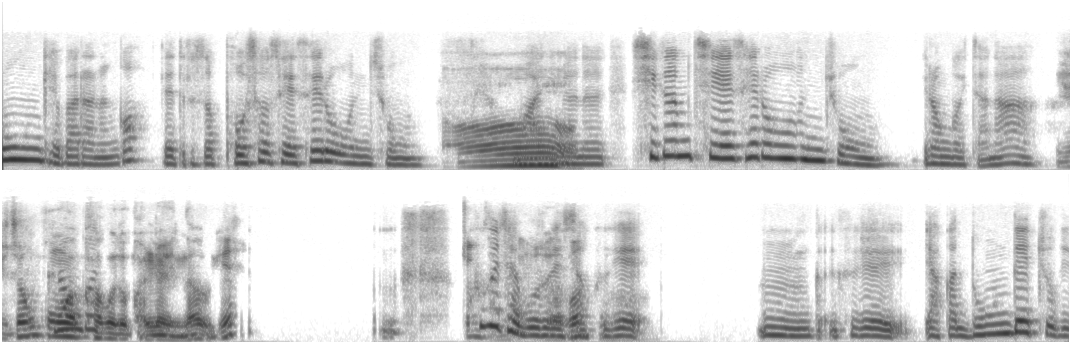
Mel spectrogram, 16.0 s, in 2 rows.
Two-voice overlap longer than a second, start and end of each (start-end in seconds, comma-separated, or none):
11.5-12.9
